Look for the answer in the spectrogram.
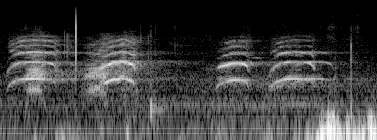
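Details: Juvenile and adult ravens calling to each other in the trees, very vocal: four arched, nasal, harmonic caws in two pairs, then low rumbling near the end.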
